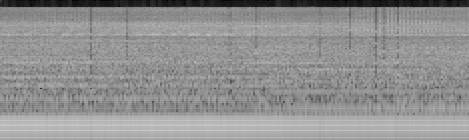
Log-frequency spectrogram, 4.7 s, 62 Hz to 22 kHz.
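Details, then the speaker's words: Alternator on a homemade test bench, belt-driven by a motor, battery half discharged: charging at 13 V rising to 14.4 V, pilot lamp off; steady even hum with smooth whir, no knocks or rattles; normal alternator charging. "mudou o barulho e começou a carregar lá ... está 13, .. porque a bateria está meia descarregada mas daqui a pouco ela sobe para 14,4 V"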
